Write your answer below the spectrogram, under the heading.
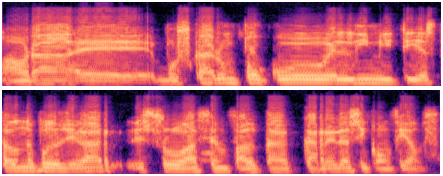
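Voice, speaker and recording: An ordinary speaking voice talks at a moderate pace with fairly even intonation. The sound is dry and close, with no echo. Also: man. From Galicia, Spain. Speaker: amateur rally driver. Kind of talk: radio interview.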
